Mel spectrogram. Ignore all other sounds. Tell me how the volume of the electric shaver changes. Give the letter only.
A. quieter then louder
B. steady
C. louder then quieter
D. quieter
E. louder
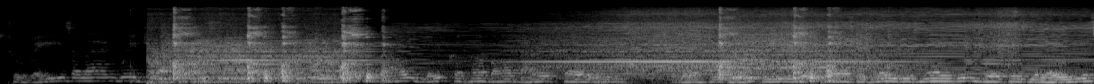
A.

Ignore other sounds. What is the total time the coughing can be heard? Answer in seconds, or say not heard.
4 s.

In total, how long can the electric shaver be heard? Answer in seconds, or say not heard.
9 s.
